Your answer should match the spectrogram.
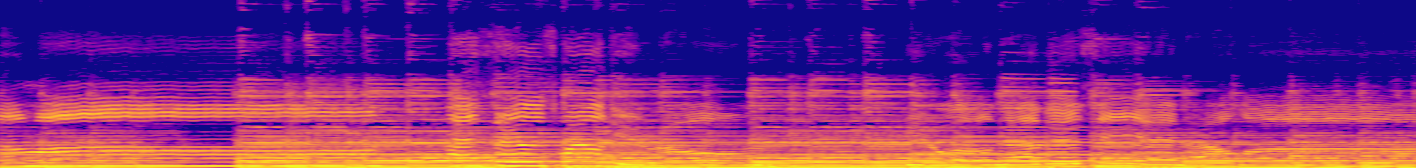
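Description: A man singing a country-folk song and strumming his acoustic guitar in a live performance, the voice holding long notes and sliding between them.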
